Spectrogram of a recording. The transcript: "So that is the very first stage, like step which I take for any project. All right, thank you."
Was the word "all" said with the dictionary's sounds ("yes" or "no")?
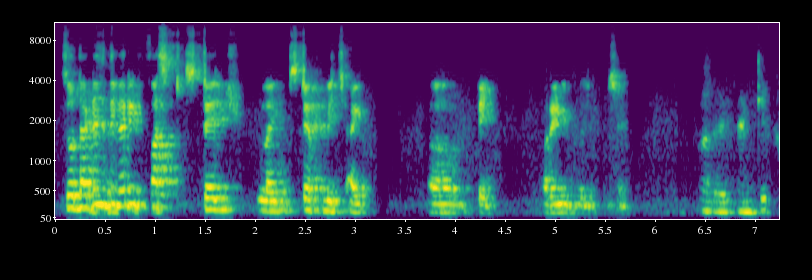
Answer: no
